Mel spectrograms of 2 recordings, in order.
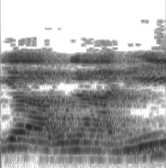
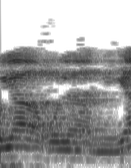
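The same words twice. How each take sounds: First: يا غلامي drawn out slowly, ending on a silent final ya; singsong demo of غلامي with sukun on the ya. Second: يا غلامي slowly, ending غلامي with a clear voiced -ya; careful demo of غلامي ending in -ya; with ya carrying fatha. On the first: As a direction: stretch out غلامي and close it on a still ya. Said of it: "بالسكون". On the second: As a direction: open the final ya of غلامي into -ya. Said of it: "بالفتح، واضحة". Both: Shown as a demonstration.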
